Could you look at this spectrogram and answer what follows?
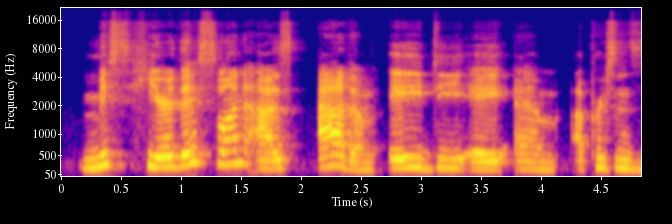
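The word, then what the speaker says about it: at 'em: We say Adam, Adam. It becomes a flap T, so it sounds like a D sound. Up and Adam, up and Adam, up and Adam. Okay, so up and Adam means that you are ready for the day.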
